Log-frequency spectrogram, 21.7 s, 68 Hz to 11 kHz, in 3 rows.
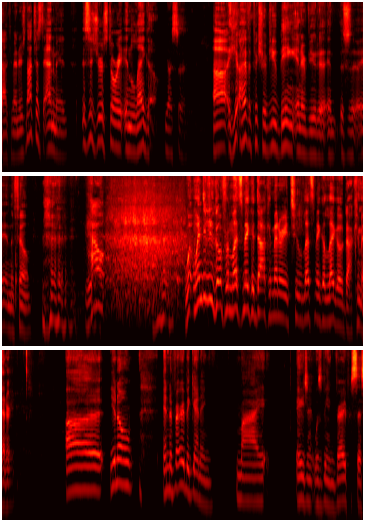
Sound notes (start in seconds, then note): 8.0 laughter; 8.0 chuckles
